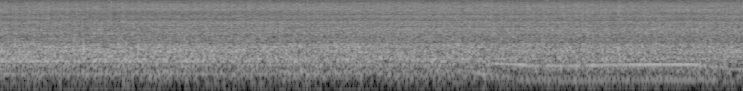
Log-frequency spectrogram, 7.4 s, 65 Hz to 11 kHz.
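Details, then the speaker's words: Allvac AV7000H hydro excavator with PTO engaged and the vacuum pump at high RPM, pressure check at about 7 PSI: a steady loud rushing hiss of air venting from the front pressure reliefs over the pump drone, with a faint tone rising near the end. The relief is working normally. "We're going to start our vacuum pump and we're going to put it onto high RPM, and we're going to watch this gauge here to make sure it sits around the 7 PSI mark, and you'll hear the vacuum relieving out the pressure reliefs at the front."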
